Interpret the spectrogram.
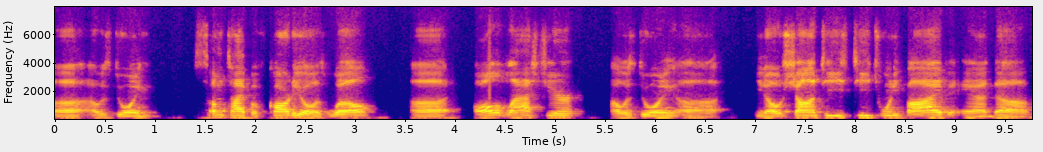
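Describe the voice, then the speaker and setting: Here a man speaks at a very slow pace. His pitch is medium, with ordinary pitch variation. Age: 40s. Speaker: teacher and youth baseball coach. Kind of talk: interview, personal testimony. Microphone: poor sound quality on his microphone.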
